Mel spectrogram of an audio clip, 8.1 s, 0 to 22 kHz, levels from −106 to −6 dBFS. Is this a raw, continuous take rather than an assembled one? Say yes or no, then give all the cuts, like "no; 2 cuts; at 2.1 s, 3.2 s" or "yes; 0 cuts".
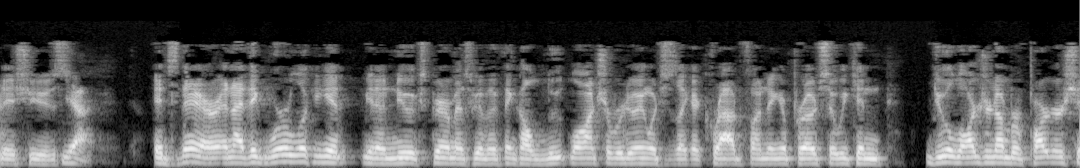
yes; 0 cuts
